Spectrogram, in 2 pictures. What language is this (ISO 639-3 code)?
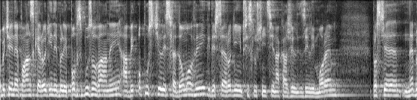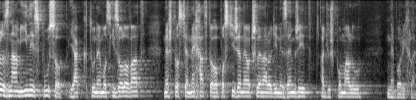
ces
